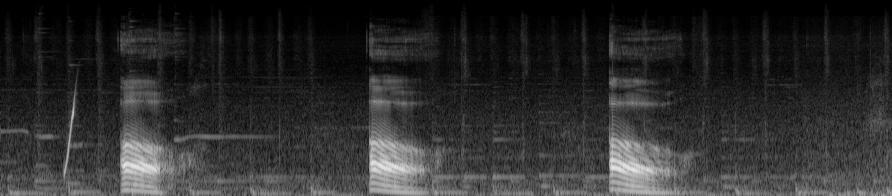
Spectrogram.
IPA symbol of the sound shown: əʊ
